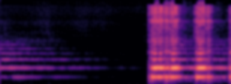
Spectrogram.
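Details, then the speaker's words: Car horn powered directly by jumper wires to battery positive and negative: silence, then three strong steady honks with a clean full tone; horn itself works fine, fault is a wiring problem. "we're not gonna go through that right now just because the fact that we know the horn works and we know it's a wiring problem"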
